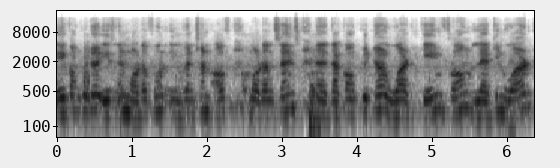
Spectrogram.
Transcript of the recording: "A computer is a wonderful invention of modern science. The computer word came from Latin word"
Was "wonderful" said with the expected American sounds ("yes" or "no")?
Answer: no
